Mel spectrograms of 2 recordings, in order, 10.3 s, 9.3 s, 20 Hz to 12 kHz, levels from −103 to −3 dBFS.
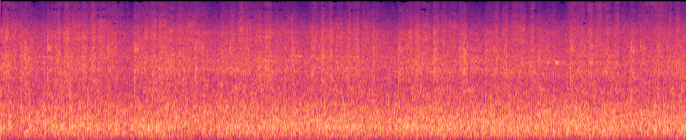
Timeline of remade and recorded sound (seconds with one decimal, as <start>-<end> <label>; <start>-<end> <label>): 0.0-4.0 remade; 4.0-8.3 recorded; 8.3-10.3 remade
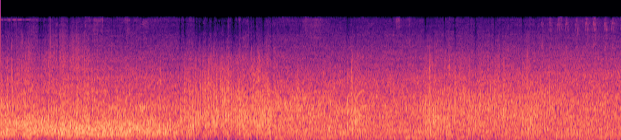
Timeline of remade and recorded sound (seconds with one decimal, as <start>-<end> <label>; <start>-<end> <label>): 0.0-6.1 recorded; 6.1-6.7 remade; 6.7-9.3 recorded

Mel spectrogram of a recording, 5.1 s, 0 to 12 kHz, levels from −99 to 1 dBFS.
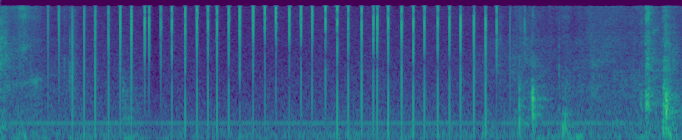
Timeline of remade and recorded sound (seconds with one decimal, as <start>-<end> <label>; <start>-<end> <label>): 0.0-4.4 recorded; 4.4-5.1 remade

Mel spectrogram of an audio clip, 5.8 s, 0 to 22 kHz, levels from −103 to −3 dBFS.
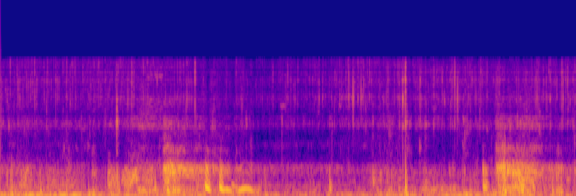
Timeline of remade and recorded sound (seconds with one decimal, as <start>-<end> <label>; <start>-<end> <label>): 0.0-3.1 remade; 3.1-3.7 recorded; 3.7-5.8 remade

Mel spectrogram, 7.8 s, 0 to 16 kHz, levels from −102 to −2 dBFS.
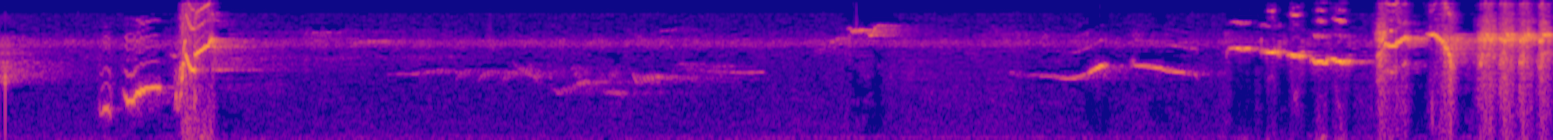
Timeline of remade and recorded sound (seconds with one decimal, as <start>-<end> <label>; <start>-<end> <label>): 0.0-4.5 recorded; 4.5-5.1 remade; 5.1-6.1 recorded; 6.1-7.8 remade

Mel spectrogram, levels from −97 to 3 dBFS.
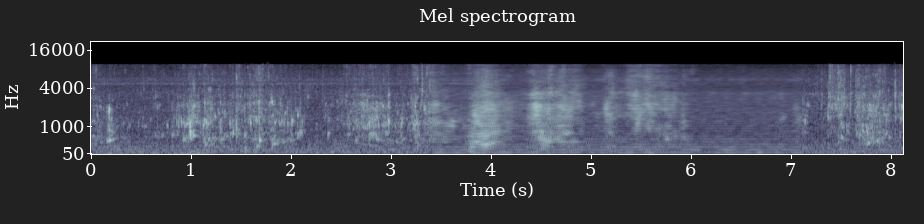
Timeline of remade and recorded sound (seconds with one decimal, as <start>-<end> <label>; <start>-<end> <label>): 0.0-3.4 recorded; 3.4-7.1 remade; 7.1-8.1 recorded

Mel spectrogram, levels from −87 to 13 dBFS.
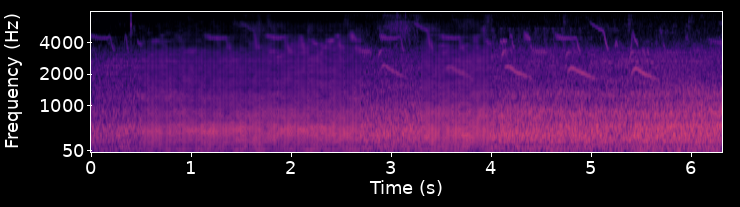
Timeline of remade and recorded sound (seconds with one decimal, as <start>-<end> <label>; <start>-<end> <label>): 0.0-0.5 recorded; 0.5-2.7 remade; 2.7-3.3 recorded; 3.3-4.0 remade; 4.0-6.3 recorded

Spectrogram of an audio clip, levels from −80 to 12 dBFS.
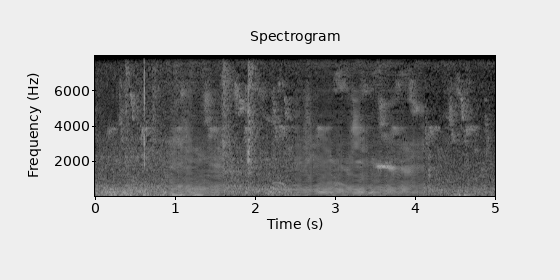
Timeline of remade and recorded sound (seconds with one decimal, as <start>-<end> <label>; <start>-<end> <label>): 0.0-0.9 recorded; 0.9-1.6 remade; 1.6-2.5 recorded; 2.5-4.1 remade; 4.1-5.0 recorded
